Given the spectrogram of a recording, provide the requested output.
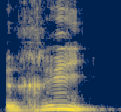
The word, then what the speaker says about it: riz: Though it has a Z at the end, we do not pronounce the Z at the end. We pronounce it R-I, so riz, okay?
